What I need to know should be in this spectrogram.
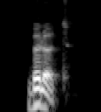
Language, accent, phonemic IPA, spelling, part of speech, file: French, France, /bə.lɔt/, belote, noun, LL-Q150 (fra)-belote.wav
- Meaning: 1. belote 2. king and queen of the trump suit, in the game belote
